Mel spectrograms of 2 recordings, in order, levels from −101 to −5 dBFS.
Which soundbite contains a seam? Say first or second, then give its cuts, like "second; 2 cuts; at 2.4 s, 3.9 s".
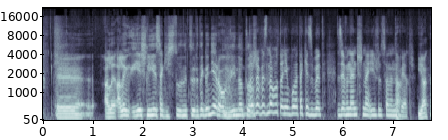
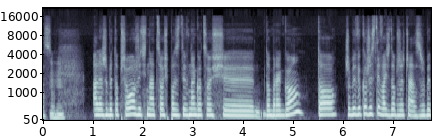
second; 1 cut; at 5.9 s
